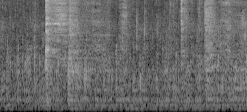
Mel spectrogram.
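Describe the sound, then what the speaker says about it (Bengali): A metal lid comes off a pot of katla fish simmering in mustard-poppy gravy, with a sharp clatter near the start, then a steady bubbling simmer and faint utensil clinks close by. "এখন আমি ঢাকাটা তুলে দিচ্ছি"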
